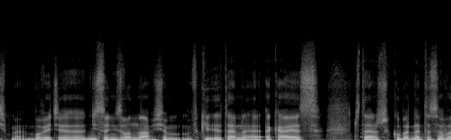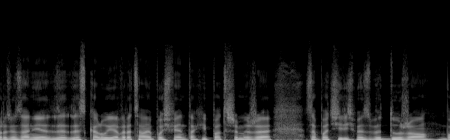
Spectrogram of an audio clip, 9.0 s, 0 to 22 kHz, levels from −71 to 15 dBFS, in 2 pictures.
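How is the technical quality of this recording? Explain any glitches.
The recording has one audible glitch, in the speech just after "wracamy po świętach i". Between 6.94 and 6.99 s, compressed frames are skipped: a couple of damaged or missing frames go unplayed, so the audio jumps ahead by roughly 20 ms, which fits 10 ms frames. Unlike a dropout, there is no silent gap.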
